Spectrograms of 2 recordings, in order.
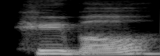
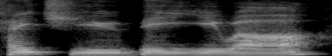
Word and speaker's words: Hubur: for sake of argument, call Hubor, which is Hubur, as a spell.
